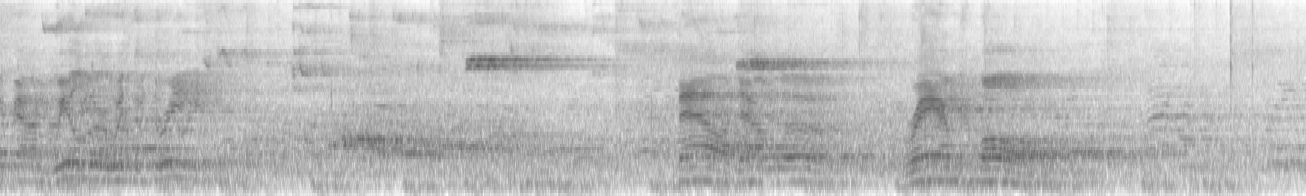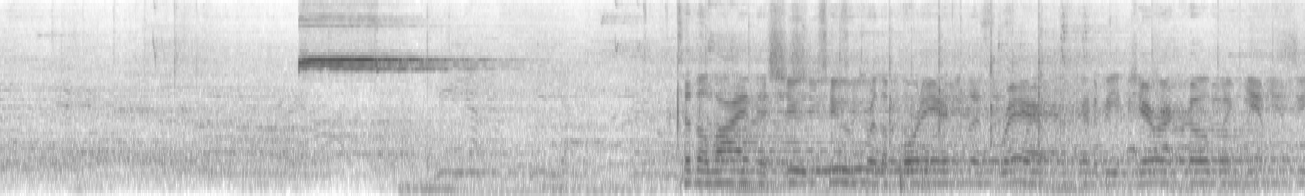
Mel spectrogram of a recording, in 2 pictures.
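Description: A crowd murmurs and cheers in the stands.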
